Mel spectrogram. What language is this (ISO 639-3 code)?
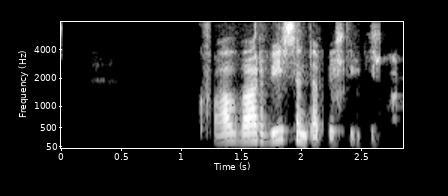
isl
